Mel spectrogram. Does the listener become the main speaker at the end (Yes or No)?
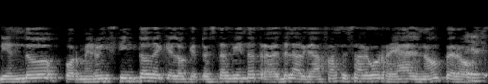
Yes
